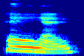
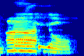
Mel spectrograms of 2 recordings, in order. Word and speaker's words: pollo: The LL changes to a Y sound for us, like yo-yo. Yeah. So if you see pollo, we're not going to call it polo, right?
